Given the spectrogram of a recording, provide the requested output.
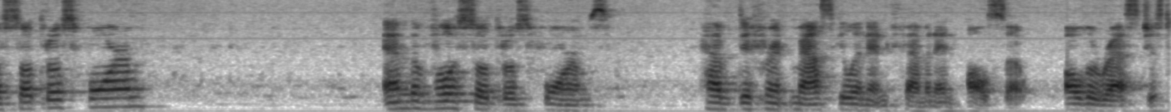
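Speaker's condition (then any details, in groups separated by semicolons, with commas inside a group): No condition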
